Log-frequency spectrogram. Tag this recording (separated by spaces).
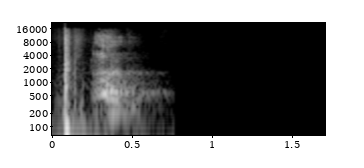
Impact Voice Female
